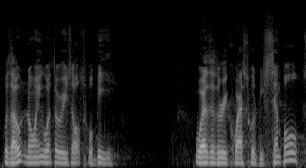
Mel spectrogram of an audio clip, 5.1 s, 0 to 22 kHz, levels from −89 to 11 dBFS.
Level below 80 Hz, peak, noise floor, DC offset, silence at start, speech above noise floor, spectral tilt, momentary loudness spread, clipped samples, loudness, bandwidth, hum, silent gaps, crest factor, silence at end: -66 dBFS; -14 dBFS; -82 dBFS; under 0.1%; 0.05 s; 50 dB; -7.5 dB/octave; 10 LU; under 0.1%; -32 LUFS; 11 kHz; none; none; 20 dB; 0 s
